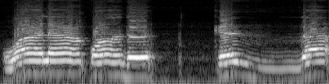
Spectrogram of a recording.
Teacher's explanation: دال کے اوپر جزم ہے, قلقلہ کیا جائے گا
